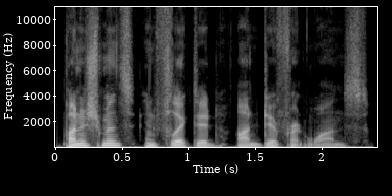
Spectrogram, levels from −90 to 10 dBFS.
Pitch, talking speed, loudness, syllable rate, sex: 105 Hz, 125 wpm, -21 LUFS, 5.2 syllables/s, male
